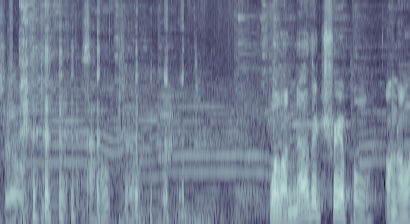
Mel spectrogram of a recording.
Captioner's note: laughing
